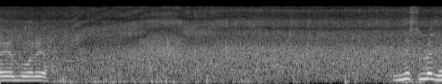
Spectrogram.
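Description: Shallow river running over rocks: a steady, even rushing of water.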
